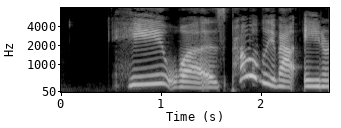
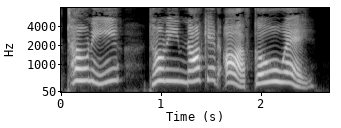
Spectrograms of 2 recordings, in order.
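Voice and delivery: full-throated shout, much higher; yelling louder; 11 semitones higher, 13 dB louder than usual. Acted. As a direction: scream it at the top of his voice. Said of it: "Sandy yelled louder".

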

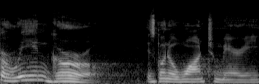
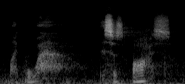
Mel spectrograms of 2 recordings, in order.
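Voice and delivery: whispered wonder; awed whisper; 3 semitones lower, 10 dB quieter than usual. Real, not acted. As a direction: breathe it out in amazement. Awed at free world travel.

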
